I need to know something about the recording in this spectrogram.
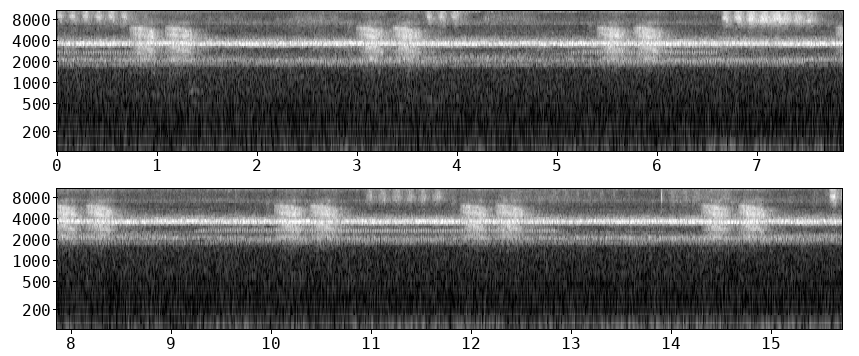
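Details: Treefrog giving short doubled raspy notes, repeated roughly every two seconds through the recording, with a continuous shrill insect hum and faint low rumble behind.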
